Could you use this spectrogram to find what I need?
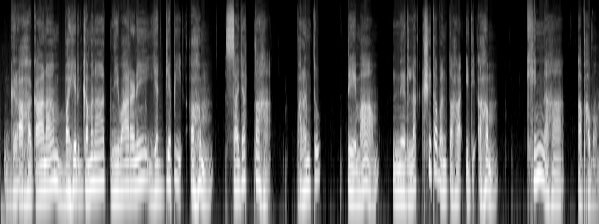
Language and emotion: Sanskrit, sad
